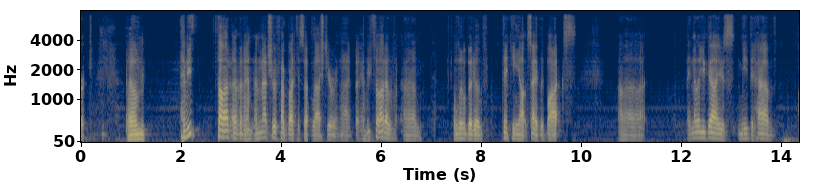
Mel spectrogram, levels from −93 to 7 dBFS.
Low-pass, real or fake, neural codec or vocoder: 7.2 kHz; fake; codec, 16 kHz in and 24 kHz out, 0.6 kbps, FireRedTTS-2 codec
